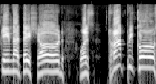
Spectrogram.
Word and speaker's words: Tropico: You gotta roll your R when you say Tropico.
